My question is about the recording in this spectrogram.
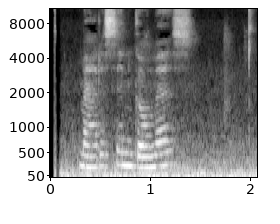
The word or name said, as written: Madison Gomez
